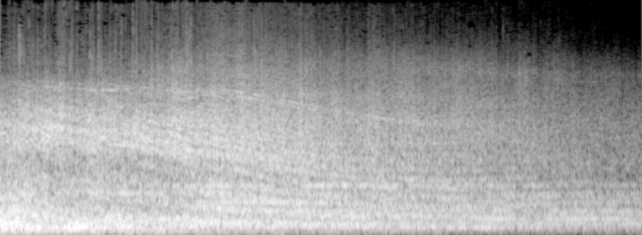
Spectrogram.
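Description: Jet aircraft passing overhead: a loud engine roar that fades away over the seconds, with a whine sliding down in pitch as it recedes.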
